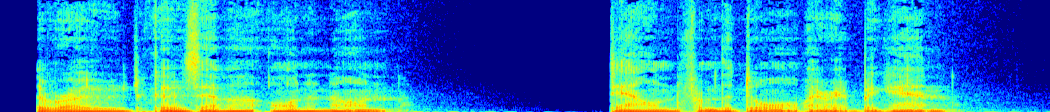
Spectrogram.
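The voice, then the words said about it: Low, soft sung voice. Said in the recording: “in a low voice, as if to himself, he sang softly in the dark”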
